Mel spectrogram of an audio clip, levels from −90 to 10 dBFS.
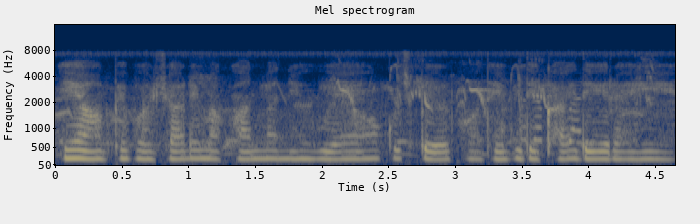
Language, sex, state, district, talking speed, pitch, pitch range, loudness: Hindi, female, Bihar, Bhagalpur, 205 wpm, 200 Hz, 195-205 Hz, -32 LUFS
